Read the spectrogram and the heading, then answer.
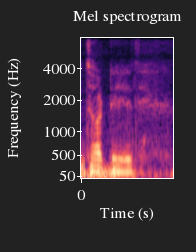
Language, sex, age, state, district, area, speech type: Punjabi, male, 18-30, Punjab, Shaheed Bhagat Singh Nagar, urban, spontaneous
